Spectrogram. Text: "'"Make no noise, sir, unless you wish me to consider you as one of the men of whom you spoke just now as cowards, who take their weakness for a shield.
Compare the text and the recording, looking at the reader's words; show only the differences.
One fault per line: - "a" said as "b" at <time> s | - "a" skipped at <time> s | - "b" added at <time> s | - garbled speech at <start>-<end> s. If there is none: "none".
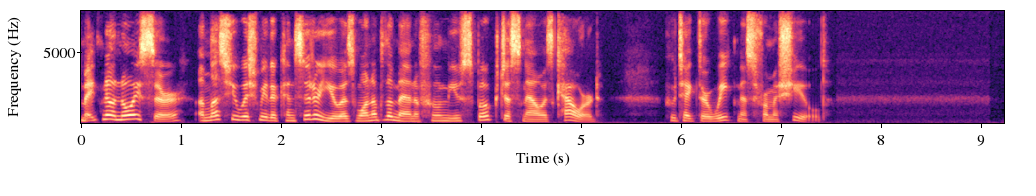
- "cowards" said as "coward" at 4.7 s
- "for" said as "from" at 6.8 s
